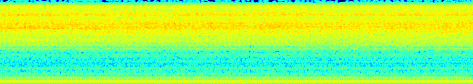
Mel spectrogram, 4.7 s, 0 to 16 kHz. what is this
Loopable clip featuring a Mercedes-Benz 190E-16V at approximately 2500RPM at full engine load. Mic'd with an Audix D6 1 foot behind the exhaust outlet.
benz, car, dynamometer, dyno, engine, mercedes, vehicle, vroom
